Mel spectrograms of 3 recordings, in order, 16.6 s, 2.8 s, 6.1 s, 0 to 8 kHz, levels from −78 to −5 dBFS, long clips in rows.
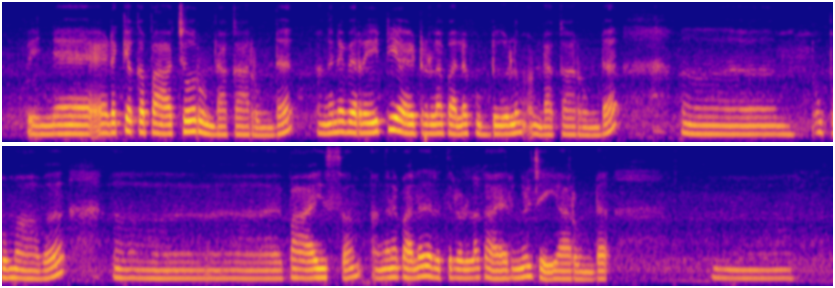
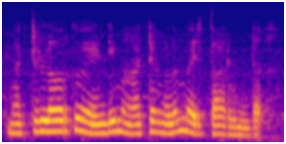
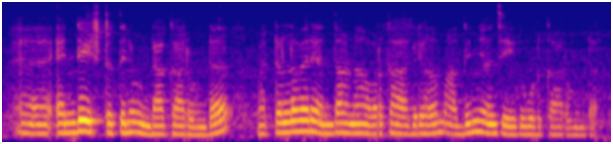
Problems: background conversations at intervals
